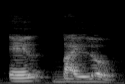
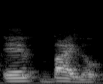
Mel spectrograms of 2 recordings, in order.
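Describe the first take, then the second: First: The stress falls on the last syllable. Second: The stress falls on the first syllable. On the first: The speaker calls it right. "it has an accent, and you say it él bailó" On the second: The speaker calls it wrong. "not él bailó"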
